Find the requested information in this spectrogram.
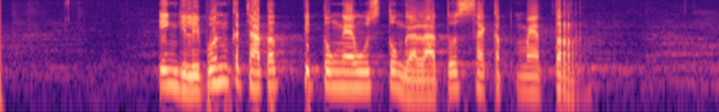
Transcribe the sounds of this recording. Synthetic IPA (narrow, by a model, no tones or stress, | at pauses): ʔiŋɡilipʊnkət͡ʃat̪ət̪̚pit̪uŋewusə̥t̪uŋɡalat̪ʊsekət̪̚mɛt̪ər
